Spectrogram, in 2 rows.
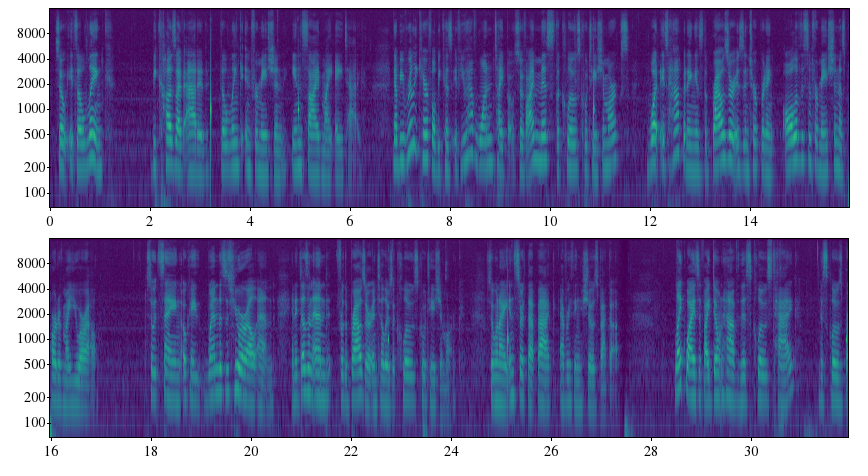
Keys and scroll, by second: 23.6 ".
